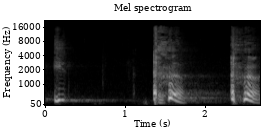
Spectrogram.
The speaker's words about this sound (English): excuse me, I'm choking.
